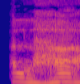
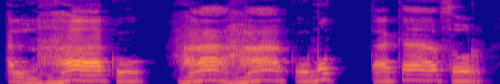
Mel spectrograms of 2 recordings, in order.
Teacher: হার উচ্চারণটা হলকের শুরু হইতে হামজা হা।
